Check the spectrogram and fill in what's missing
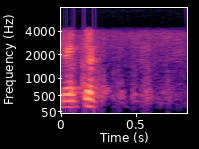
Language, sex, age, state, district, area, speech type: Goan Konkani, male, 60+, Goa, Bardez, urban, conversation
